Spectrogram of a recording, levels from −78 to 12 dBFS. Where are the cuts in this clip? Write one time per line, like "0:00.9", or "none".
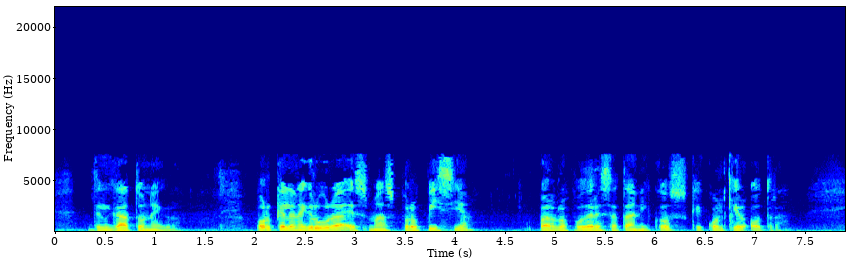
none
